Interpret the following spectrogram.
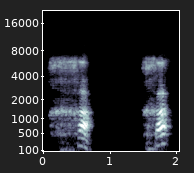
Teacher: the letter kha comes from the top of the throat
